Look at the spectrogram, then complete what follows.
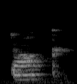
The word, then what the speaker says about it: doctor: Put the accent on the first syllable for me. Okay. Okay. So I want to hear you say it. Put it with Go higher, louder on that first syllable.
